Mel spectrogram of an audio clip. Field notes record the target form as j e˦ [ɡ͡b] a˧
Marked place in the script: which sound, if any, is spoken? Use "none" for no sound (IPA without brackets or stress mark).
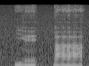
ɡ͡b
